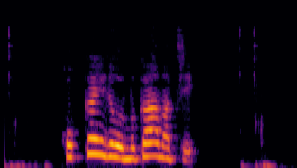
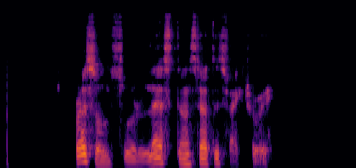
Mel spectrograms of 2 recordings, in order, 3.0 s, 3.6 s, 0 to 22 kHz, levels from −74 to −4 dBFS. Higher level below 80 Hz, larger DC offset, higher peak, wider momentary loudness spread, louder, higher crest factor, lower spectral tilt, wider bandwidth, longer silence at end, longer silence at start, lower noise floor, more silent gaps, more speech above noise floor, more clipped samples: first, -54 dBFS vs -76 dBFS; neither; first, -8 dBFS vs -14 dBFS; first, 15 LU vs 12 LU; first, -21 LUFS vs -32 LUFS; about the same, 16 dB vs 20 dB; first, -6 dB/octave vs -2.5 dB/octave; second, 11.5 kHz vs 16 kHz; second, 0.25 s vs 0.85 s; about the same, 0.65 s vs 0.75 s; second, -56 dBFS vs under -90 dBFS; neither; second, 36 dB vs over 57 dB; neither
